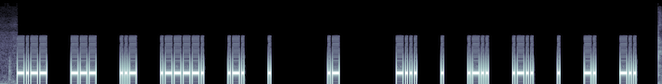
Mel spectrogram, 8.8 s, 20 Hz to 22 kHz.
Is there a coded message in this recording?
Yes: Morse code from 0.2 to 8.5 s, heard as a keyed tone, about 40 wpm, spaced as for 20 wpm, 550 Hz. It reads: YOU'RE A BELLEND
